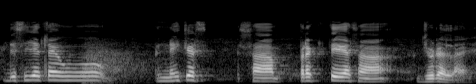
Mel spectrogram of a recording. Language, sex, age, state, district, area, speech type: Sindhi, male, 60+, Delhi, South Delhi, urban, spontaneous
